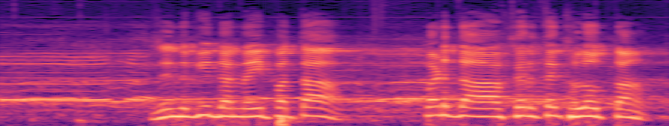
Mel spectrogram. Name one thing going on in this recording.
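A man recites loudly and with passion through a microphone and loudspeakers.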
